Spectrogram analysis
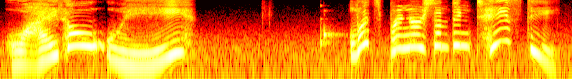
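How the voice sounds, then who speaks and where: Tiny fairy sidekick, extremely high squeaky child voice, bouncy swooping intonation, excitable, exclamatory, video game cutscene. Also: female voice, slow pace, background noise, heavily acted. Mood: eager, cheerful. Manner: refers to self in third person, exclamatory. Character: small childlike female fairy companion, chirpy, excitable, food-loving.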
